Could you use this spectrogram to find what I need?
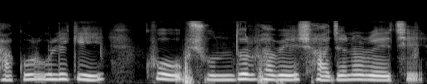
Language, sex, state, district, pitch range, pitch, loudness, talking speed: Bengali, female, West Bengal, Alipurduar, 210-235 Hz, 220 Hz, -13 LUFS, 85 wpm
